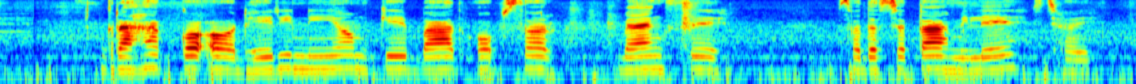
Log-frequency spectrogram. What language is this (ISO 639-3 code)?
mai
